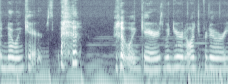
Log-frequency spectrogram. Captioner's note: laugh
